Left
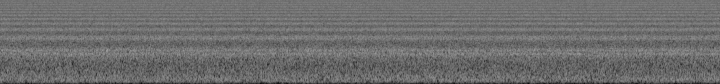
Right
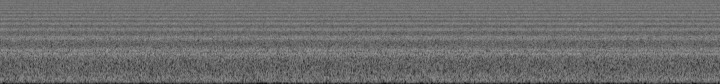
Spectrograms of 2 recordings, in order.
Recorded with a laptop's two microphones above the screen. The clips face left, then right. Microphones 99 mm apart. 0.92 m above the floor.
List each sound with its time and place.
Only background noise.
